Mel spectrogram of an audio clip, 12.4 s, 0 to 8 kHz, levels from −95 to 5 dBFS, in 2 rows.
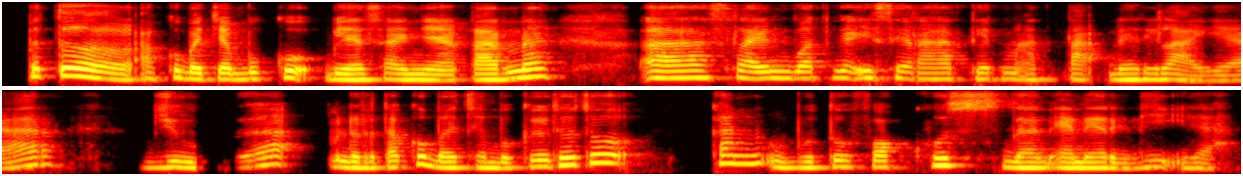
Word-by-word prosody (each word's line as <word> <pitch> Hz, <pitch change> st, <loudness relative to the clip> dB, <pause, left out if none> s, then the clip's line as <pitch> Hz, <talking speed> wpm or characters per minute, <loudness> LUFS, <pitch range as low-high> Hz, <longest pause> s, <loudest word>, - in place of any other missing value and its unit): Betul, 240 Hz, -2 st, +8 dB, 0.2 s
aku 185 Hz, +3 st, -5 dB
baca 170 Hz, 0 st, +4 dB
buku 180 Hz, +3 st, -2 dB, 0.2 s
biasanya 160 Hz, -1 st, +3 dB, 0.2 s
karena, 160 Hz, +7 st, +5 dB, 0.6 s
eee, 205 Hz, +1 st, +4 dB
selain 195 Hz, -2 st, +1 dB
buat 190 Hz, 0 st, 0 dB
ngeistirahatin 180 Hz, -4 st, -4 dB
mata 160 Hz, 0 st, -7 dB, 0.2 s
dari 160 Hz, 0 st, 0 dB
layar, 145 Hz, -, -4 dB, 0.6 s
juga 160 Hz, -2 st, -5 dB, 0.4 s
menurut 160 Hz, -2 st, 0 dB
aku 175 Hz, -, -2 dB
baca 160 Hz, 0 st, -1 dB
buku 155 Hz, +2 st, -5 dB
itu 225 Hz, -, +4 dB
tuh 290 Hz, 0 st, +4 dB, 0.5 s
kan 270 Hz, 0 st, 0 dB, 0.3 s
butuh 160 Hz, +3 st, -3 dB
fokus 175 Hz, +6 st, 0 dB, 0.3 s
dan 155 Hz, -1 st, +1 dB
energi 155 Hz, 0 st, -1 dB, 0.3 s
ya? -, -, -10 dB
170 Hz, 125 wpm, -22 LUFS, 160-200 Hz, 0.6 s, Betul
